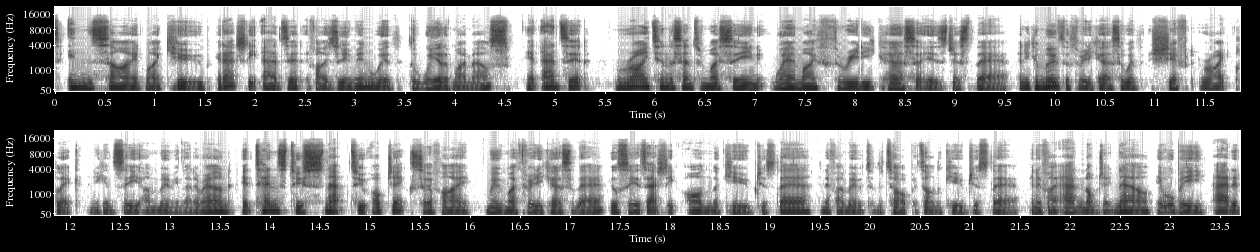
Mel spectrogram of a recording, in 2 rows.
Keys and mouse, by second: 5.6-6.7 middle drag, 8.8-9.5 middle drag, 11.3 shift+right click, 11.9 shift+right click, 12.9 shift+right click, 15.6 shift+right click, 17.1-18.7 middle drag, 19.4 shift+middle click, 19.9-21.5 middle drag.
